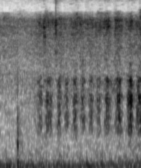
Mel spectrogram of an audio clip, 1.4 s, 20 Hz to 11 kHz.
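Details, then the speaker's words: 2012 Toyota Hiace van, wheel hub turned by hand during teardown: a gritty, rapid coarse scratching pulse that should be smooth, from a bad wheel bearing. "hear that coarseness. That coarseness should be smooth. So, you shouldn't shouldn't even hear that sound."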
